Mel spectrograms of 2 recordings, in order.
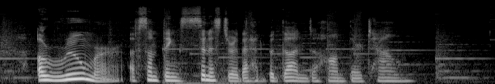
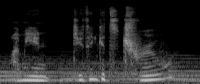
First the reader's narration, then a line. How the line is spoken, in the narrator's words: He whispered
